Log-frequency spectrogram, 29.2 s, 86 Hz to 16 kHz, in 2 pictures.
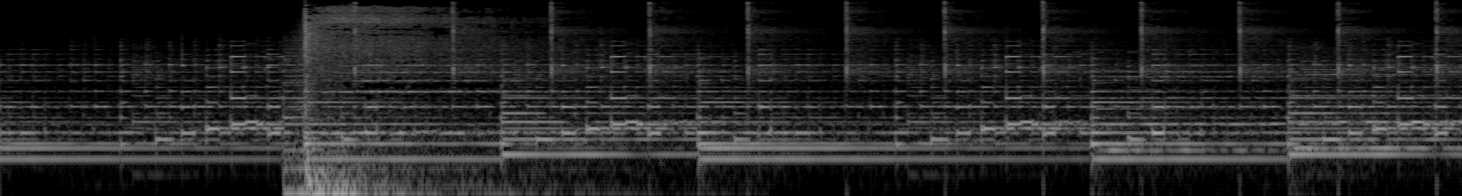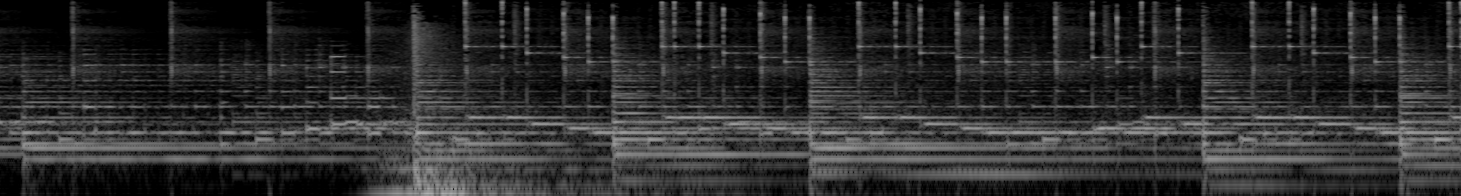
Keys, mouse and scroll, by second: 0.9 ctrl+d, 1.4-5.6 drag, 7.1-7.8 typing, 8.5 click, 9.6 =, 12.9-24.3 drag, 24.3-28.3 drag, 28.3 F9, 29.1-29.2 drag.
